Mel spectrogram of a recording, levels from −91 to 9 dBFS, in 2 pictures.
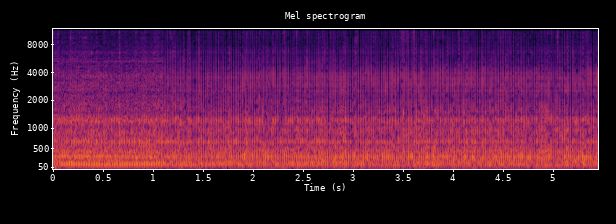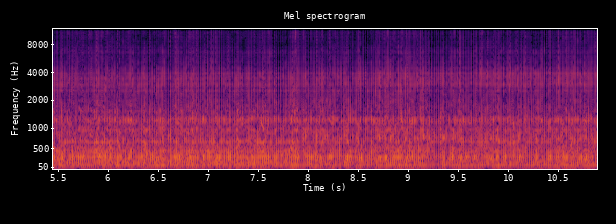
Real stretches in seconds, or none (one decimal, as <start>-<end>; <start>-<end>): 0.0-1.1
